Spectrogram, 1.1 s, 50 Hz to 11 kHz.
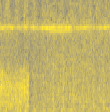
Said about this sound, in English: the rescue mission lifts off. 2 Super Stallion helicopters carrying 43 Marines are followed by 2 Cobra gunships and 4 Harrier jump jets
